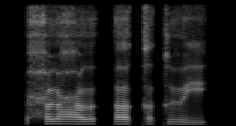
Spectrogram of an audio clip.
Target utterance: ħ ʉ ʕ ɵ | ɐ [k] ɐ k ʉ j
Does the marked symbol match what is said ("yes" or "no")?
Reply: yes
